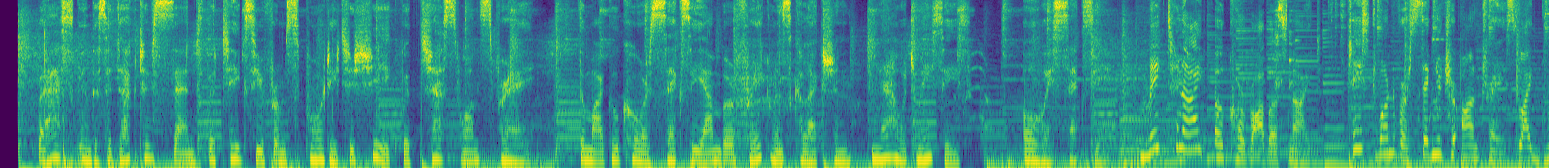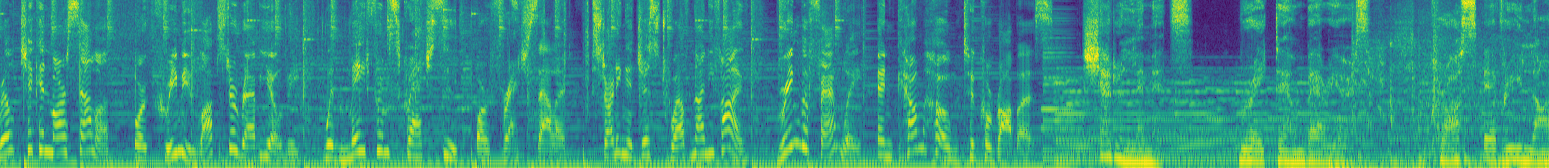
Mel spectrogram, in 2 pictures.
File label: Commercials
